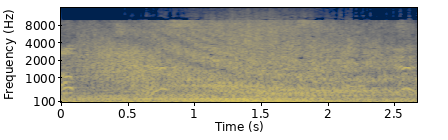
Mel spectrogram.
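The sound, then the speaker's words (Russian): A training airplane performs aerobatics in the sky, its engine a loud, dense, continuous roar that stays steady throughout with only slight swells. “В небе учебный самолет выполняет фигуру высшего пилотажа.”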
